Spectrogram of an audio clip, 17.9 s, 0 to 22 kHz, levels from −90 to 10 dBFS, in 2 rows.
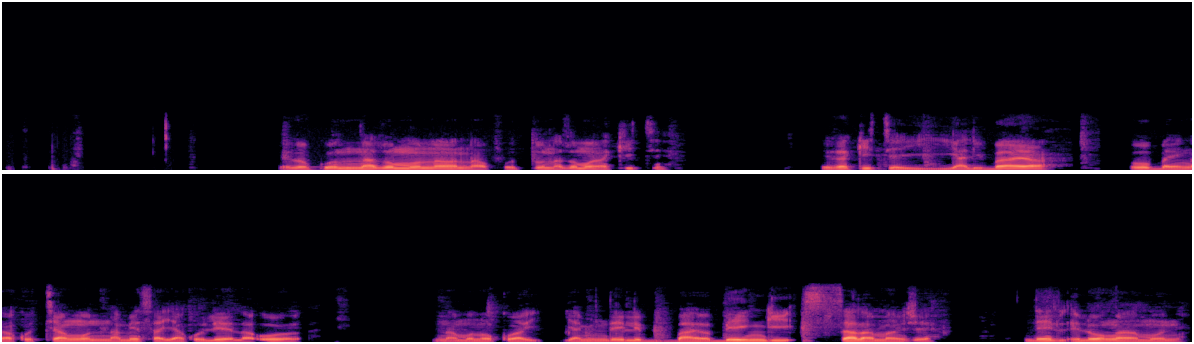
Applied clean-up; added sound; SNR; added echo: none; none; none; none.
